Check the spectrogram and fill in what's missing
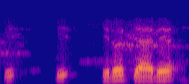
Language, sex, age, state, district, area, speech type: Tamil, male, 18-30, Tamil Nadu, Kallakurichi, rural, conversation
